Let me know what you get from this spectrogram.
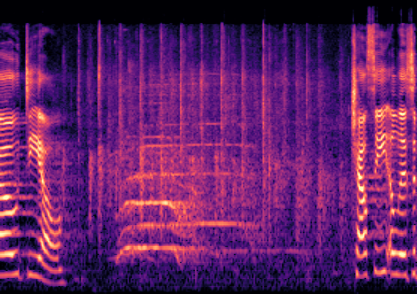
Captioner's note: cheers and applause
